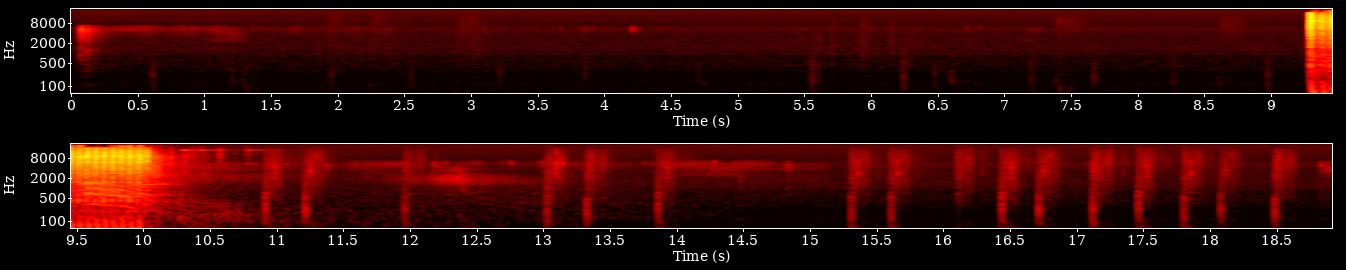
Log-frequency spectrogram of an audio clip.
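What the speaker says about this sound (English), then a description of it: "So I know I hear two sets of footsteps" Footsteps in the survival shooter Ghosts of Tabor: quiet ambient stretch, a sudden loud burst, then a run of distinct, evenly paced steps growing sharper toward the end, with no voices.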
